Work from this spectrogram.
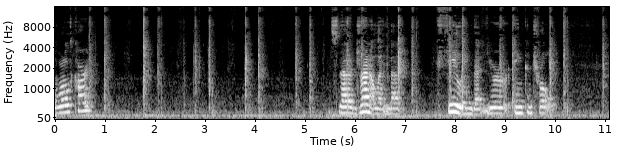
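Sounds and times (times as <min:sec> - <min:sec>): cards being shuffled: 0:00.6 - 0:11.0.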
